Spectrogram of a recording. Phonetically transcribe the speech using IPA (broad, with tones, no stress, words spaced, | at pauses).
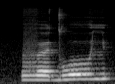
vœ˧dwo˦lʲ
